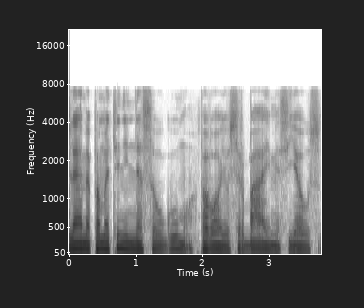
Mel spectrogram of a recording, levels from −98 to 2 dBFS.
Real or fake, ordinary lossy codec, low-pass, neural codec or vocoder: fake; AAC, 48 kbps; 7.2 kHz; vocoder, 44.1 kHz, 128 mel bands every 512 samples, BigVGAN v2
